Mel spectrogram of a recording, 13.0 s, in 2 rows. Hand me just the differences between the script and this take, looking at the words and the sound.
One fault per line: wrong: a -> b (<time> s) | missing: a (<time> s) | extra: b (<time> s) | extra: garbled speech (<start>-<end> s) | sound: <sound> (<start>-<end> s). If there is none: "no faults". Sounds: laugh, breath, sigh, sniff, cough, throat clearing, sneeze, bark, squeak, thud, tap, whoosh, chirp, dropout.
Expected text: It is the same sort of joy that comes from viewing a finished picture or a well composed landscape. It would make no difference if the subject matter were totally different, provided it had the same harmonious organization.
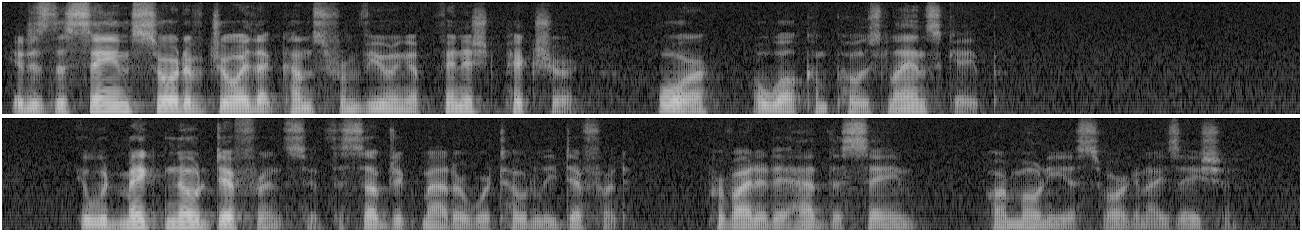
no faults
